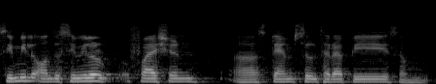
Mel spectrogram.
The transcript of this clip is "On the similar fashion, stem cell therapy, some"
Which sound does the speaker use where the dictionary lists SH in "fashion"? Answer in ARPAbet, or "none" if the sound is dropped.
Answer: SH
